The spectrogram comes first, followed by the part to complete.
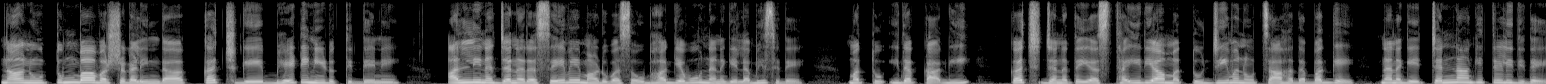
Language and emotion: Kannada, neutral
